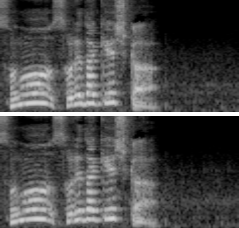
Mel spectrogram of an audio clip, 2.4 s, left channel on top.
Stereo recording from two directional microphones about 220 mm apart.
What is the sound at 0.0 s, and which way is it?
Speech, 20° left (ahead or behind).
